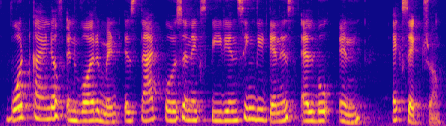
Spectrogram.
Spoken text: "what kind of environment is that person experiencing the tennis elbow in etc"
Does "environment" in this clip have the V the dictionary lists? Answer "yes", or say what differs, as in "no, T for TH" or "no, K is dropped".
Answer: yes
